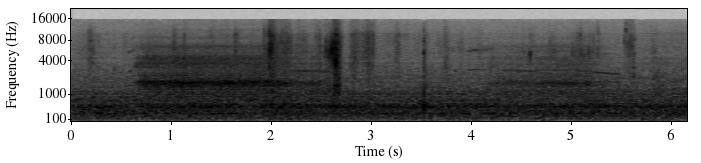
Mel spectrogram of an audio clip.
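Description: Faint breathing through a Forsheda A4 gas mask: two soft hissing breaths a few seconds apart. Between them a light click as the head straps are tightened.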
